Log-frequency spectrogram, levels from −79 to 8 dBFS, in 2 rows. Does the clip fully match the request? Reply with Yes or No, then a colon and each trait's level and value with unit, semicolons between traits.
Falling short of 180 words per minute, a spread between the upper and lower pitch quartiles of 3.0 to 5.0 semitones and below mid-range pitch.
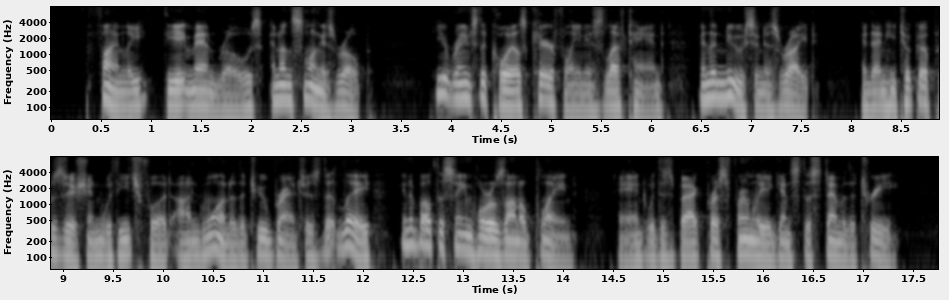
No: average, 200 wpm; average, 3.8 semitones; low, 100 Hz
